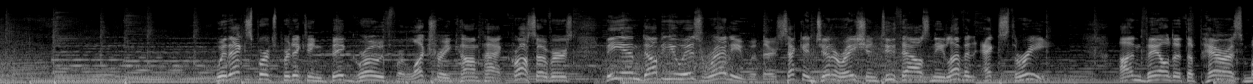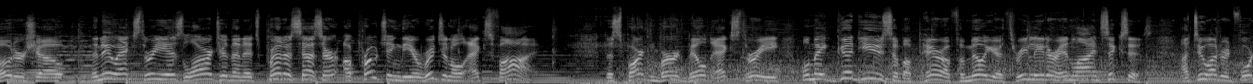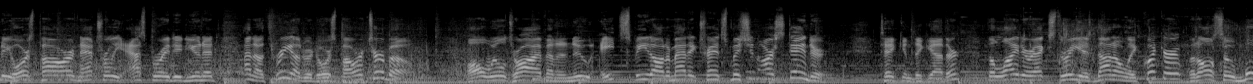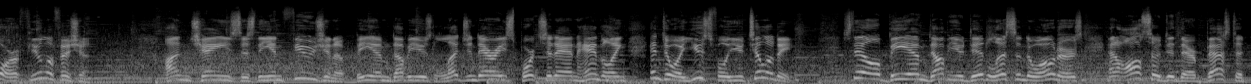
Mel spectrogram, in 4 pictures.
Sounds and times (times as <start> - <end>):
Music: 0.0 - 50.1
Speech: 2.2 - 10.5, 11.2 - 17.9, 18.5 - 38.5, 39.2 - 50.1.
